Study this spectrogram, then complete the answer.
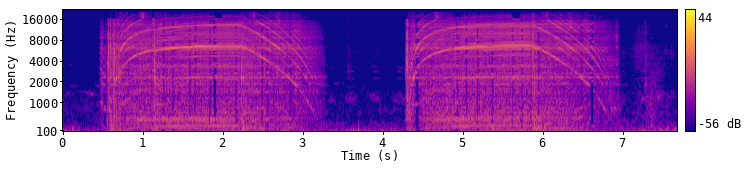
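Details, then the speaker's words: New starter motor for a 2011 Toyota Sienna (no-crank no-start), bench-tested off the vehicle with battery leads before installing: two bursts of high, fast whine spinning up sharply and winding down after about two seconds; starter confirmed good. "all right I have confirmed that this start is good it's in very good condition"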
